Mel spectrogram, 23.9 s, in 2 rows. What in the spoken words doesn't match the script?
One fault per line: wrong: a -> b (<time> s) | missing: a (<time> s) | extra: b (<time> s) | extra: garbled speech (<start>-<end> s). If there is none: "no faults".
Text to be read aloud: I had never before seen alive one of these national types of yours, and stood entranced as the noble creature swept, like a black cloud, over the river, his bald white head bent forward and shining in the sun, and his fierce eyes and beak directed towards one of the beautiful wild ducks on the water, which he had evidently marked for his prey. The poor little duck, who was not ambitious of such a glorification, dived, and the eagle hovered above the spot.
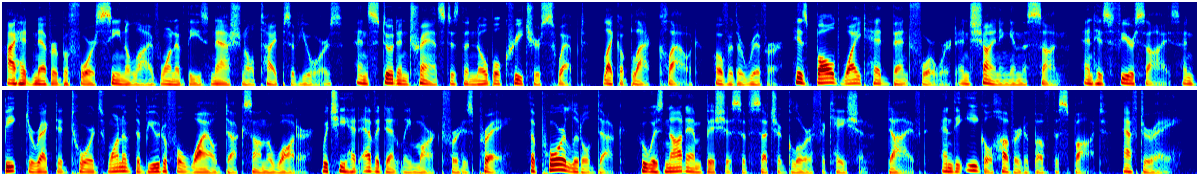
extra: After a (23.1 s)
